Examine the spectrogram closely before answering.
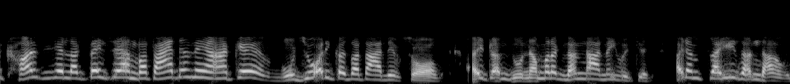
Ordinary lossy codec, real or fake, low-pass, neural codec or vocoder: none; fake; 3.6 kHz; codec, 16 kHz, 4 kbps, X-Codec, HuBERT features, trained on LibriSpeech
